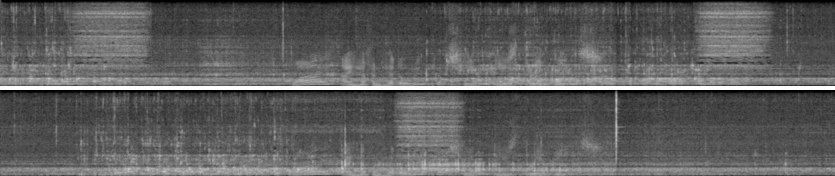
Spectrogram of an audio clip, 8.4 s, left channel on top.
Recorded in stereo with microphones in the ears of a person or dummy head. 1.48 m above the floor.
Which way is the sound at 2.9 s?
20° left (ahead or behind).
